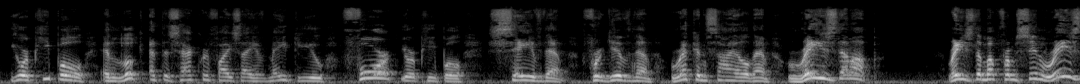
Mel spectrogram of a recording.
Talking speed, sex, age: 165 wpm, male, 50-69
